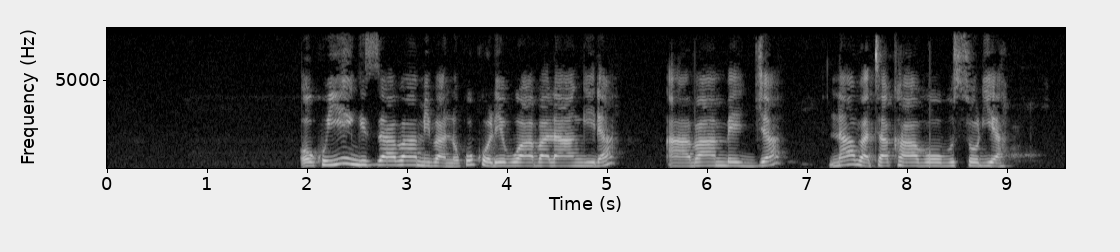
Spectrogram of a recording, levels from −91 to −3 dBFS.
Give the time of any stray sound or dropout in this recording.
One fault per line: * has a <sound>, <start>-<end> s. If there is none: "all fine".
all fine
